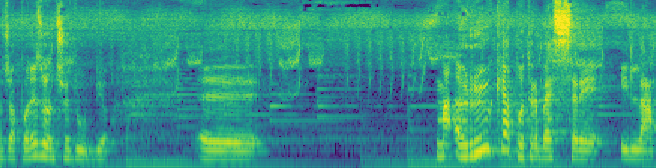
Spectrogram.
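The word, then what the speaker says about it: Luka: Ma Ryuka potrebbe essere la pronuncia, però può comunque essere scritto Luca nel... E poi in realtà Ryuka, cioè la L pronunciata R, è tipica delle donne e dei personaggi effeminati.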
